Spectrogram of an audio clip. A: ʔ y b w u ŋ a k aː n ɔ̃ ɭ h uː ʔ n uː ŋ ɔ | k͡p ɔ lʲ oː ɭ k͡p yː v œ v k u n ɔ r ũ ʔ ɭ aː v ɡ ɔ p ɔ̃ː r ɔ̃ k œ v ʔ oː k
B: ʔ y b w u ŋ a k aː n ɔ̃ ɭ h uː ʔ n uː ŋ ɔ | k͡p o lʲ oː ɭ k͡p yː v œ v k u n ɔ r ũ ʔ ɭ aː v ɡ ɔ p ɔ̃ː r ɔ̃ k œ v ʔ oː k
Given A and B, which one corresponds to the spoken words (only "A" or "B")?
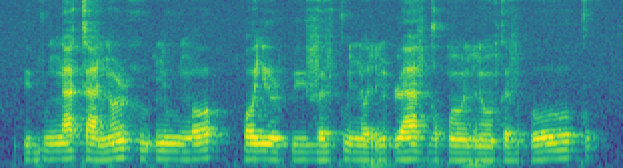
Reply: A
